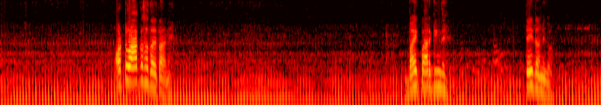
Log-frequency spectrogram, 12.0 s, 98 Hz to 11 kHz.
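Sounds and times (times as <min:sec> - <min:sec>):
motorcycle engine at low speed: 0:00.0 - 0:12.0.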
